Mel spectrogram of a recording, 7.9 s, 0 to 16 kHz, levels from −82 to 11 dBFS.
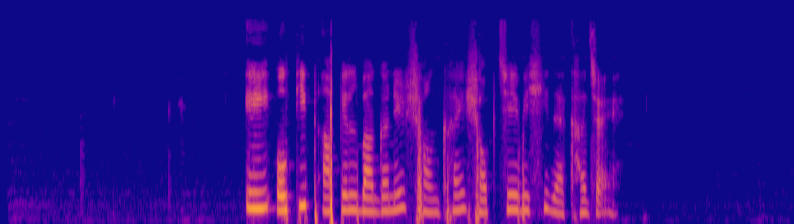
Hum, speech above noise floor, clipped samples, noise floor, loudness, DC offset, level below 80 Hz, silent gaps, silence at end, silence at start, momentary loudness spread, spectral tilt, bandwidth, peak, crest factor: none; 53 dB; under 0.1%; -74 dBFS; -22 LUFS; under 0.1%; -44 dBFS; none; 1.8 s; 2.45 s; 14 LU; -6.5 dB/octave; 11 kHz; 0 dBFS; 24 dB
